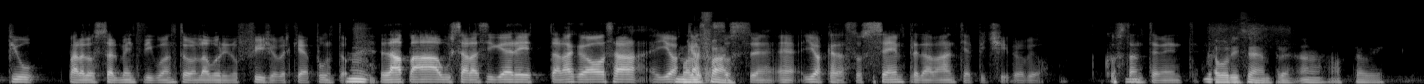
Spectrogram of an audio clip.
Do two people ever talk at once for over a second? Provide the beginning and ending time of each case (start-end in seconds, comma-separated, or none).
none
